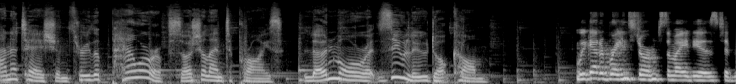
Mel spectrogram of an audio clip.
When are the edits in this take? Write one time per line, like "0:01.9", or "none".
0:05.8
